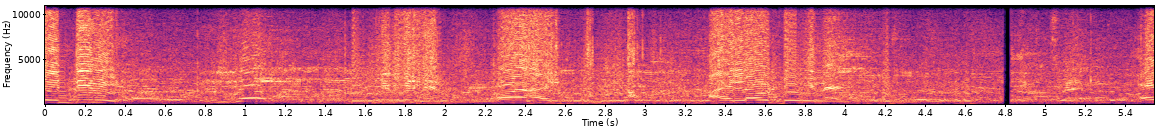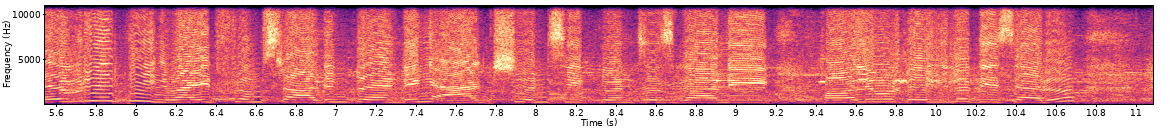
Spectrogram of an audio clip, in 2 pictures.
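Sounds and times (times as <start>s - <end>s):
crowd chatter: 0.0s - 11.0s
people talking: 0.0s - 11.0s.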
